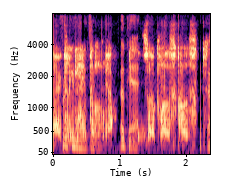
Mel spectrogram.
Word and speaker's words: Verkligheten: Is that how it's pronounced? Verkligheten.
